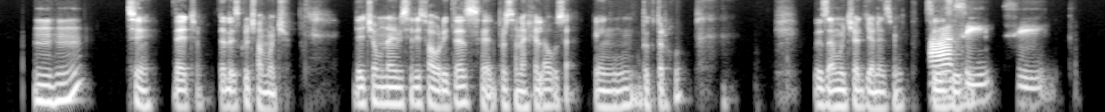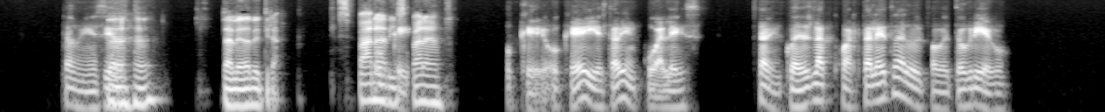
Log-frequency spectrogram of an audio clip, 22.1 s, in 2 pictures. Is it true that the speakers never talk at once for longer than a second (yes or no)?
yes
